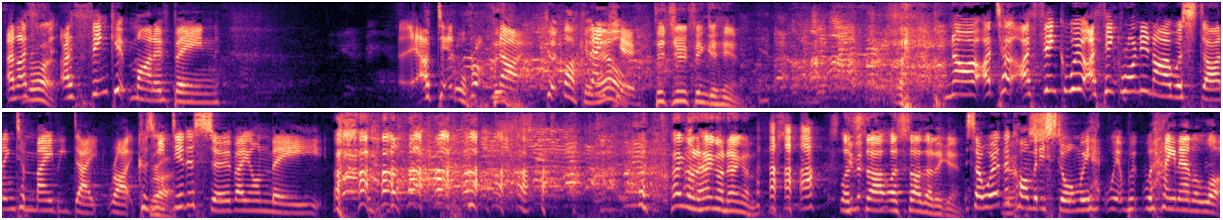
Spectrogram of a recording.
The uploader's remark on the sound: HOBART! We're heading down for the first time for a live show in a small venue.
